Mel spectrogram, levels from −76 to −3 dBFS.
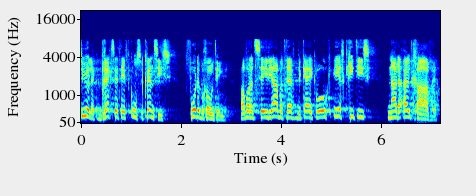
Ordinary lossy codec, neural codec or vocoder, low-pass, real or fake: none; none; none; real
